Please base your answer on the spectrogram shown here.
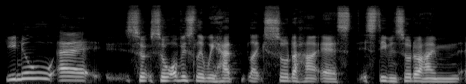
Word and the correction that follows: Sondheim: and is it Soderheim? I can't pronounce it. Is it Steven Soderheim? – Sondheim.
